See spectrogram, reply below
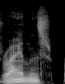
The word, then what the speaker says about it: Rylance: I'm not going to give too much away, but let's just say they could call it A History of Rylance, because Rylance rhymes with violence.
